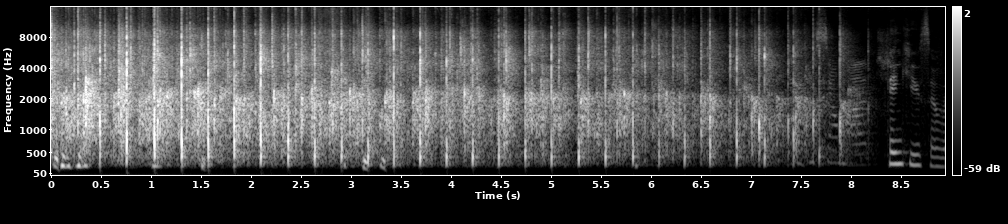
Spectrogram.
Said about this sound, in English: Can we do a round of applause? Oh. Thank you.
